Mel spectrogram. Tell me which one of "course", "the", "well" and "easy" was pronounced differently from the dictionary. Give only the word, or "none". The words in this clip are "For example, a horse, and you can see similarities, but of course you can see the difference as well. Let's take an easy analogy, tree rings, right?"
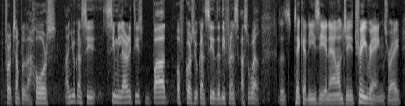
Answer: none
